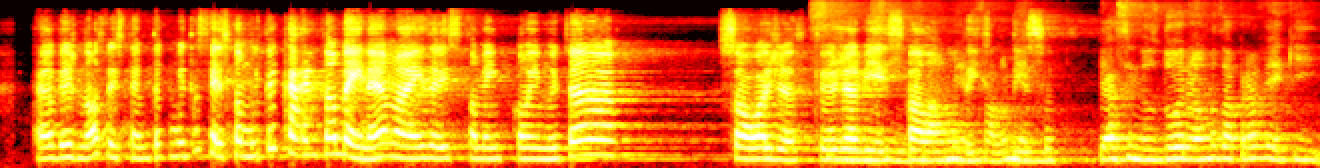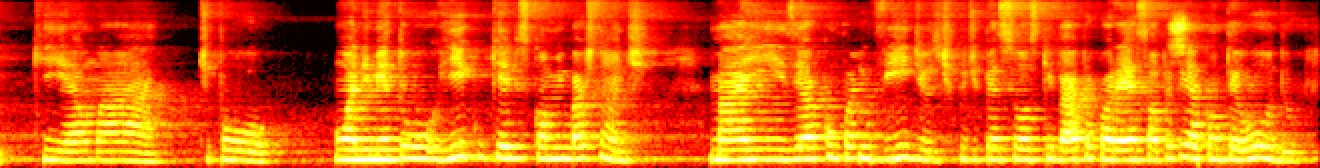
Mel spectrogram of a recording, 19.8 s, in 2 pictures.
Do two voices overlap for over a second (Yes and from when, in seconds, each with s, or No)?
Yes, from 6.2 s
